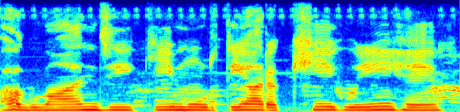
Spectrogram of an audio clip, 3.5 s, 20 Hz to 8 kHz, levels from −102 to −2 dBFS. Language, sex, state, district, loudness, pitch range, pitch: Hindi, female, Uttar Pradesh, Lucknow, -16 LUFS, 195-210 Hz, 200 Hz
